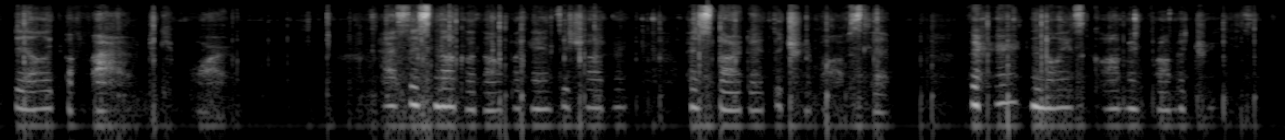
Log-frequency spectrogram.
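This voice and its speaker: Someone whispers at a very slow pace, stopping for long pauses again and again. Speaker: ASMR artist. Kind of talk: ASMR scary-story reading, whispered late-night. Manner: whispered, calming.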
